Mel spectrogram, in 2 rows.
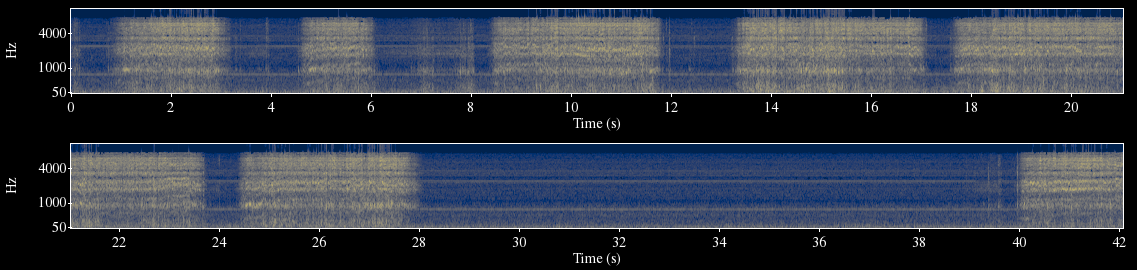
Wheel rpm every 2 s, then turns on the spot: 70, 60, 80, 20, 110, 130, 60, 170, 100, 160, 160, 110, 110, 130, 0, 0, 0, 0, 0, 10, 140.
6-8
